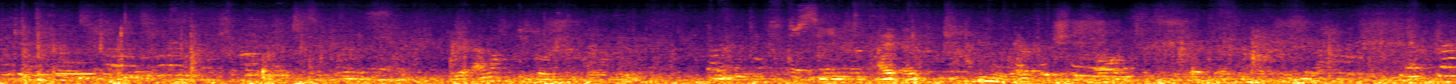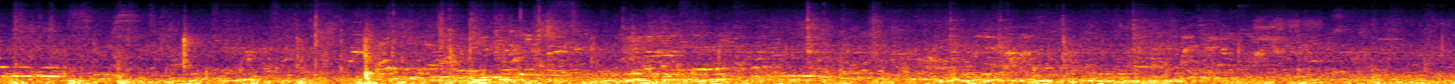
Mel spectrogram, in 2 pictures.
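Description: People chatter quietly in a large echoing hall.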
